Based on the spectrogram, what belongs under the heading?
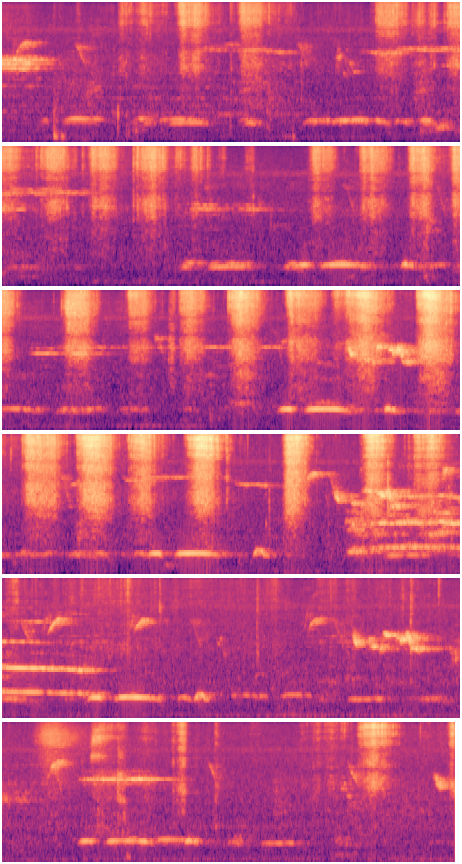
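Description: Birds calling: a low, repeated cooing with scattered higher chirps. Over them run short scratchy strokes, about two a second, loudest in the middle of the stretch.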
